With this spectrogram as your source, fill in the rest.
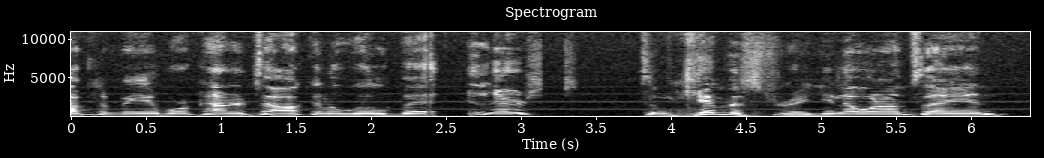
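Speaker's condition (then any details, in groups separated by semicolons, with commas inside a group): Cerebral palsy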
